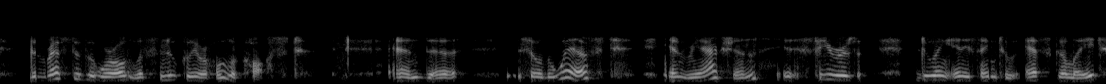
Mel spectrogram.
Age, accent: 60-79, American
